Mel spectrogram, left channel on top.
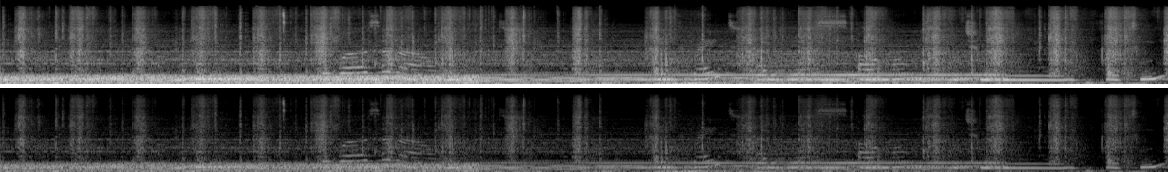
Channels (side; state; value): right; quieter; 12.1 dB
